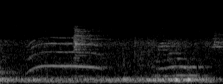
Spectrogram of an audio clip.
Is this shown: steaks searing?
no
